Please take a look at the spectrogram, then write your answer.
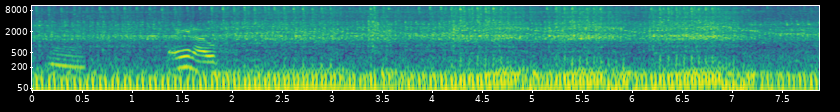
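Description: A Honda VTX 1300 motorcycle with a freshly rebuilt carburetor idles steadily up close, its low engine rumble running continuously under a voice.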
